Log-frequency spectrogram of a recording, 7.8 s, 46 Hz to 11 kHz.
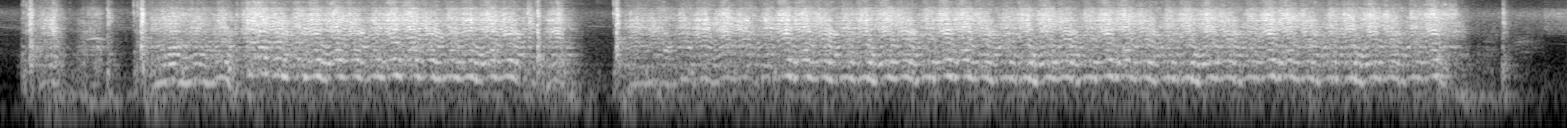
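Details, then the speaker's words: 1968 Ford Mustang that sat in a barn for 30 years, coil hot-wired: the V8 cranks in two long bursts, starter whirring about three turns a second, with no firing; cranks but won't start, though it starts right up soon after. "Nothing yet. Let's give it some more of this."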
